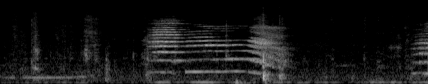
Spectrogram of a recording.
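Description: A cat meowing once, long and high-pitched: the call starts about a second and a half in, holds level and then drops away at the end. Faint crinkles of a cardboard box being handled come before it.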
